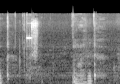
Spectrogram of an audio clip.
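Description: Handling noise of a camera pressed against a fleece hoodie: a few sharp clicks and a short hissy rustle about half a second in, between brief bits of a person's voice.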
